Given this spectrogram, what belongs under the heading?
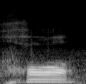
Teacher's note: इसका जो मखरज है, निकलने की जगह जो आर्टिकुलेटर है इसका, वो है गले का पहला हिस्सा और ज़ुबान की जड़ इसमें उठानी है, क्योंकि ये जो खौ है ये हुरूफ़ मुस्तालिया में शामिल है। · ज़ुबान की जड़ उठा के पढ़ेंगे इसको खौ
